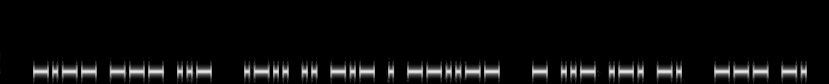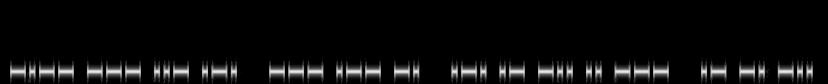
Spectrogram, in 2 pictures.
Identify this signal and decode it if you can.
Morse code, heard as a keyed tone, about 25 wpm, 600 Hz. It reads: YOU LIKE, TURN ON YOUR OWN RADIO AND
